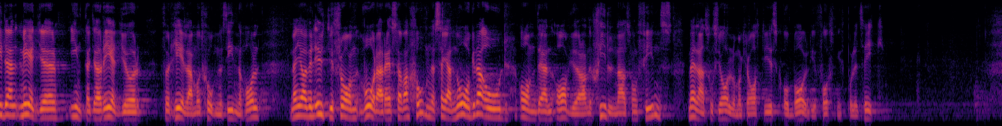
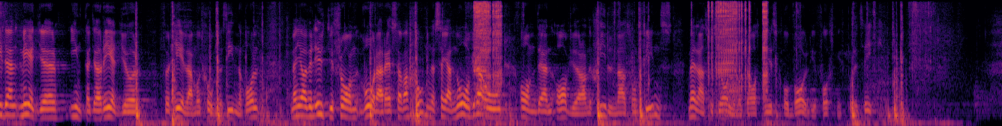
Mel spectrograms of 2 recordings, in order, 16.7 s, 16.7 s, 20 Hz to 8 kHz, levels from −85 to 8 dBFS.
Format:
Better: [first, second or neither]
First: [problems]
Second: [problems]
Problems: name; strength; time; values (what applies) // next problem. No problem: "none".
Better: first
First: none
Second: background sound (Motor vehicle (road)); 5 dB below the speech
